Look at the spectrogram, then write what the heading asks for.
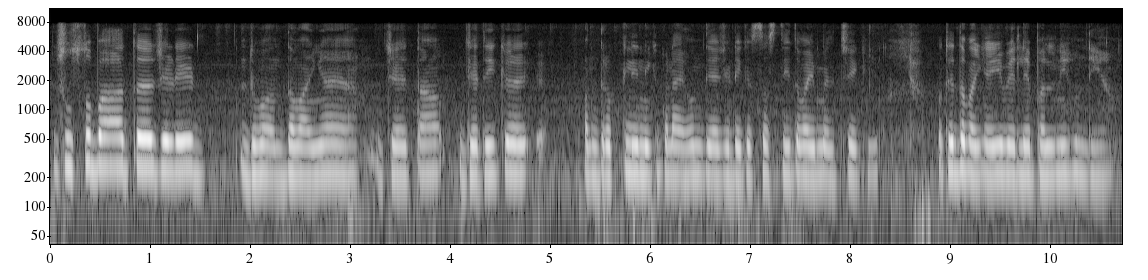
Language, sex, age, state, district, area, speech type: Punjabi, female, 18-30, Punjab, Gurdaspur, urban, spontaneous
